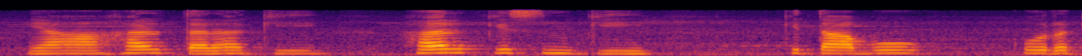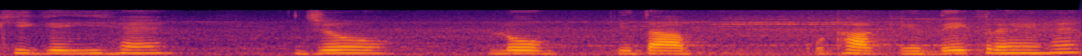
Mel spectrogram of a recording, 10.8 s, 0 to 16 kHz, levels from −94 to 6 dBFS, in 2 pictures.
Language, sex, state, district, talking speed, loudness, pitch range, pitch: Hindi, female, Bihar, Araria, 110 wpm, -22 LUFS, 190-215 Hz, 200 Hz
